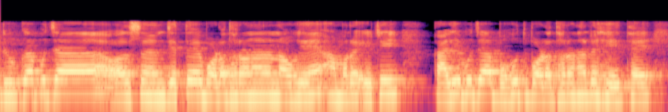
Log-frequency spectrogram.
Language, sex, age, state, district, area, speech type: Odia, female, 30-45, Odisha, Bhadrak, rural, spontaneous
